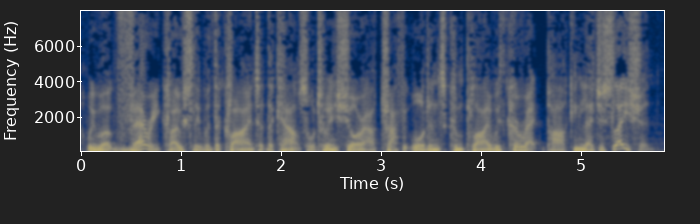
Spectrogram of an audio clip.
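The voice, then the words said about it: Sarcastic reading voice. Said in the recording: “I'm going to read it in a sarcastic voice”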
